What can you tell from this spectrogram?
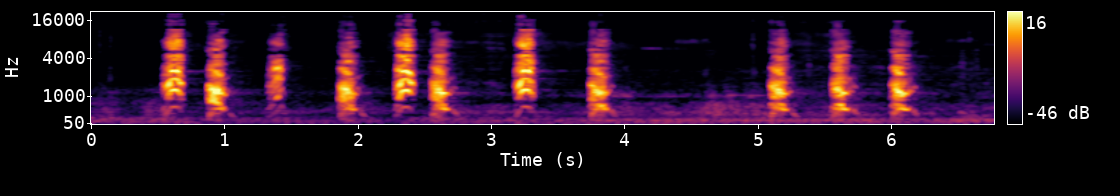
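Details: French Bulldog at play, giving single sharp barks spaced roughly half a second to a second apart, eleven in total, each bright and clipped, with a soft steady hum underneath.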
